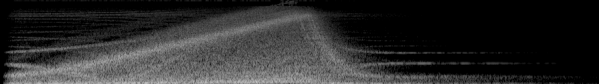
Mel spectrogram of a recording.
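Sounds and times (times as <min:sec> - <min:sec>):
space sound: 0:00.1 - 0:03.8.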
